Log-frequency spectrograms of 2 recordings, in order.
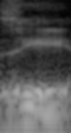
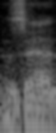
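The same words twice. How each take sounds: First: The letter is said the American way. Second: The letter is said the Canadian way. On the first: "the American Z" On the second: "Z like a lot of Canadians"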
